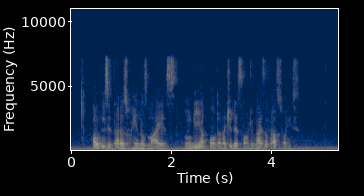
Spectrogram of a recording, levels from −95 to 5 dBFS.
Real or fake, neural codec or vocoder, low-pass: fake; codec, 16 kHz, 4 kbps, FreqCodec, smaller model; 7.2 kHz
